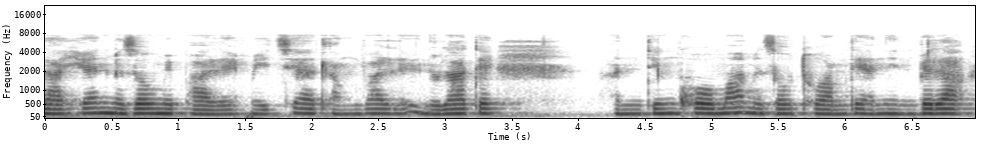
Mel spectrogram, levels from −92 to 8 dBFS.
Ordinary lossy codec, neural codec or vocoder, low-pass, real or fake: none; none; none; real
